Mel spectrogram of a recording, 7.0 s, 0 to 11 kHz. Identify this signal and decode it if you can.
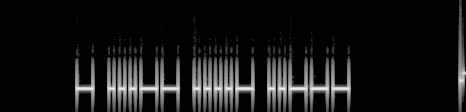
Morse code, heard as a keyed tone, about 15 wpm, 700 Hz. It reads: T342
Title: Numbers - Contest Style - 4-Digit 15wpm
